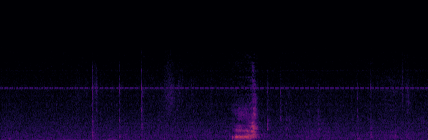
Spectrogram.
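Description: Quiet room with a few faint clicks of hands pressing tape onto a tennis racket's frame, and one brief louder sound lasting about half a second a little past halfway through.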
